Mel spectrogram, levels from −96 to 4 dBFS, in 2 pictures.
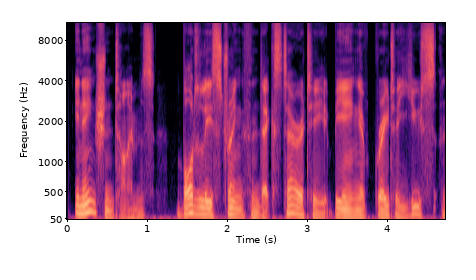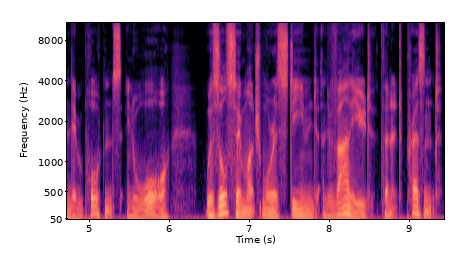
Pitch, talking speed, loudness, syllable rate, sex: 100 Hz, 160 wpm, -20 LUFS, 5.1 syllables/s, male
